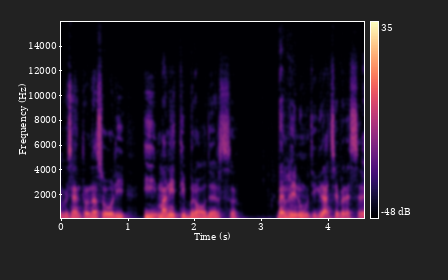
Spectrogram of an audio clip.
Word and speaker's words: Manetti Bros.: Quindi, no, Bros si legge Brothers.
